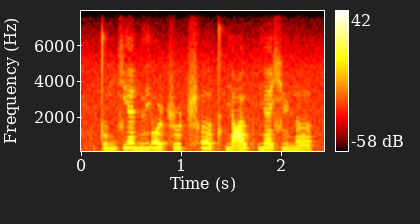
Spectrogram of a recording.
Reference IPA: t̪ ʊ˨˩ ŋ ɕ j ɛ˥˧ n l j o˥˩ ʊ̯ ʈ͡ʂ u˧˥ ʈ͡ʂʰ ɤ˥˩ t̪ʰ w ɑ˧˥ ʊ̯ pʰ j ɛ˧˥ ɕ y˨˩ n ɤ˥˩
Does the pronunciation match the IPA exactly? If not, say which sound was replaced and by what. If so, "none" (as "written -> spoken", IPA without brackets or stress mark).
w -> j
